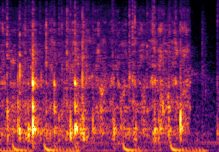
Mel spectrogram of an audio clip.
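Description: Metal spoon stirring a runny milk, yeast and egg batter in a bowl: wet swishing with a quick run of light clicks and scrapes as the spoon knocks the bowl, a few strokes a second.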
